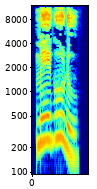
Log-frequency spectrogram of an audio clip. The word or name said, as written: ಮೆಯ್ಗಿಡು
